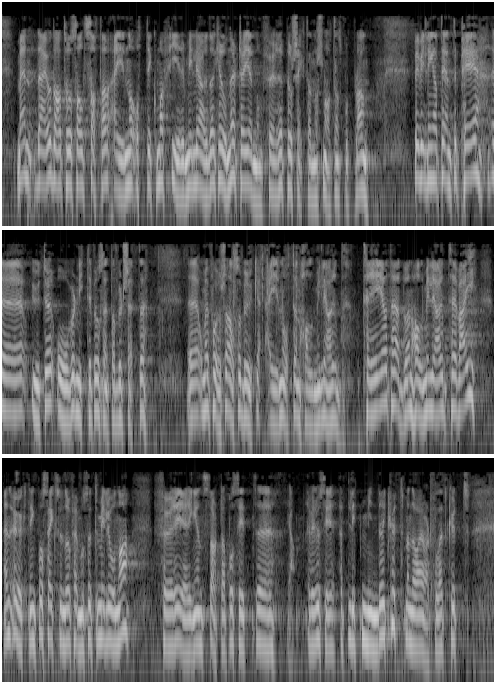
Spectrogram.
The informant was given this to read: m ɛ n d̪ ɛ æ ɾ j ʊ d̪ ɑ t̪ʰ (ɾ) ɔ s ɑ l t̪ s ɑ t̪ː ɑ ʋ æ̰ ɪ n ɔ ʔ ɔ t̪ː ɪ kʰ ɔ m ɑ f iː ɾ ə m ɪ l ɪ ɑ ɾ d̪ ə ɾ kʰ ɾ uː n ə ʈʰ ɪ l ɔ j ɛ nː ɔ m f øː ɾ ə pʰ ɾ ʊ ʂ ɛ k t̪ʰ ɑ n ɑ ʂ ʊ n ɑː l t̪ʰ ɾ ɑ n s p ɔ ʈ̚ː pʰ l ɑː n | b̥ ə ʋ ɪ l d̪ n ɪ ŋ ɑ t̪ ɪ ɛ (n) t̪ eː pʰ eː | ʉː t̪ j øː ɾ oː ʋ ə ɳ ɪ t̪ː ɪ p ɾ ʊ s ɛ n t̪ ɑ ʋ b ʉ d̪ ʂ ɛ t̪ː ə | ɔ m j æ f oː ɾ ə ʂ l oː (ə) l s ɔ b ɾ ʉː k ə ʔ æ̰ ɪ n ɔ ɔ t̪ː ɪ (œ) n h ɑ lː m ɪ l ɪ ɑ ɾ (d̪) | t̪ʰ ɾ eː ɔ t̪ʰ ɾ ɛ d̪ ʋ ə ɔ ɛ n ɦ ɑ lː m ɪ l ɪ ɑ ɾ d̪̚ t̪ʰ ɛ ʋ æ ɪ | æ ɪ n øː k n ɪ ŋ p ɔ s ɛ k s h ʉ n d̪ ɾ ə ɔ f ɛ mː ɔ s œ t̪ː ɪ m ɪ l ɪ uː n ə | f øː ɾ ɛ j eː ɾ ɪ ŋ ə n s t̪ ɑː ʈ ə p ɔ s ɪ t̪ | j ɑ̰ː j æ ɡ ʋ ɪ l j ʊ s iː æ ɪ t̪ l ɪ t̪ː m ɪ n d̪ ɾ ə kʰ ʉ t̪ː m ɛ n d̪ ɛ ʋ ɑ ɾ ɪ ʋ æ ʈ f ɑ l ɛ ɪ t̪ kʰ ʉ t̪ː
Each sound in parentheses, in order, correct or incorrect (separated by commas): correct, correct, incorrect, incorrect, correct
